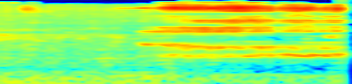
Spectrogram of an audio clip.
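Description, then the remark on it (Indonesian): A person makes a low, rough growling sound with their voice, imitating an animal; one sustained, gravelly growl lasting about a second, fairly loud. “geram itu ah, iya iya geram, manusia ah, geram.”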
